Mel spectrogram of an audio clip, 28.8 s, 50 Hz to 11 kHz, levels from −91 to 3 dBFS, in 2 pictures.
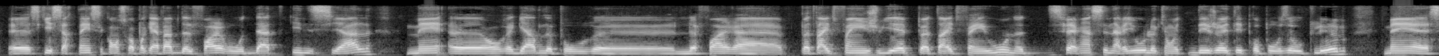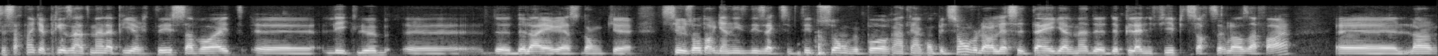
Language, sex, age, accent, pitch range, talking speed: French, male, 20-39, Canadian, 110-125 Hz, 200 wpm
